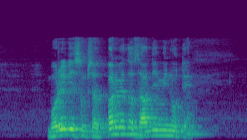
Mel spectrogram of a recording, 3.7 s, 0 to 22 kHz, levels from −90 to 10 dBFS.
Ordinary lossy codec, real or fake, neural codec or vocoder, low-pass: none; real; none; 7.2 kHz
